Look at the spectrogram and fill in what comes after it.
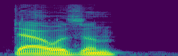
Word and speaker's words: Taoism: who founded Taoism? – Yeah. – Okay, that's what I thought, even though it's spelled with a T.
